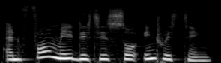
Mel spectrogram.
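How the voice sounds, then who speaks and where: A woman's voice: a little high, big pitch swings, moderate pace, warm tone, no room sound, clean studio sound. A woman from France with a French accent, hosting a conversational podcast interview in English as a non-native speaker. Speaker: podcast host.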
